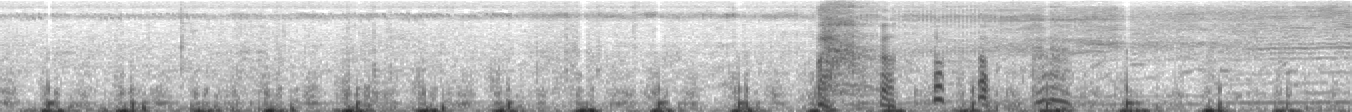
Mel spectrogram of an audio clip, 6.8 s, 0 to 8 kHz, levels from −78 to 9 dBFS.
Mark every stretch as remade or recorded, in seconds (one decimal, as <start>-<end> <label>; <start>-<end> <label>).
0.0-2.6 recorded; 2.6-4.2 remade; 4.2-5.7 recorded; 5.7-6.3 remade; 6.3-6.8 recorded

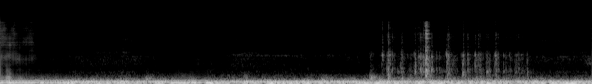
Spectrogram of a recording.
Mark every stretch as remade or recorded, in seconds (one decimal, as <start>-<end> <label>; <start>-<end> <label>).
0.0-0.7 remade; 0.7-1.7 recorded; 1.7-2.1 remade; 2.1-5.9 recorded

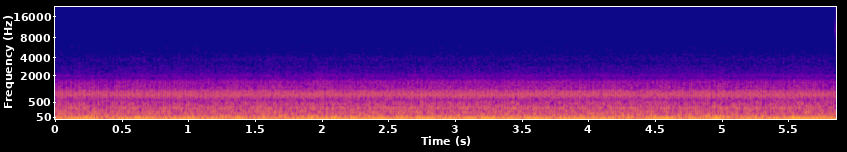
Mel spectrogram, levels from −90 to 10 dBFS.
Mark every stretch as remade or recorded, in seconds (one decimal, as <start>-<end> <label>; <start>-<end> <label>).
0.0-5.9 remade

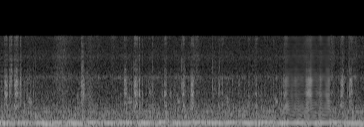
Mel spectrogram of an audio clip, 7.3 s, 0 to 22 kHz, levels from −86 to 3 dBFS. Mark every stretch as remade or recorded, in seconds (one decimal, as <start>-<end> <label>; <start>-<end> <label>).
0.0-5.7 recorded; 5.7-6.6 remade; 6.6-7.3 recorded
